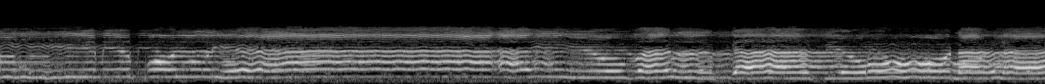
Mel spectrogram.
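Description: A solo male voice reciting the Quran in the melodic Egyptian tajweed style, in maqam Nahawand. He holds long notes and ornaments them with wavering melismatic turns, with a short break in the voice a little over a second in.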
